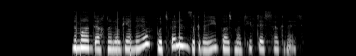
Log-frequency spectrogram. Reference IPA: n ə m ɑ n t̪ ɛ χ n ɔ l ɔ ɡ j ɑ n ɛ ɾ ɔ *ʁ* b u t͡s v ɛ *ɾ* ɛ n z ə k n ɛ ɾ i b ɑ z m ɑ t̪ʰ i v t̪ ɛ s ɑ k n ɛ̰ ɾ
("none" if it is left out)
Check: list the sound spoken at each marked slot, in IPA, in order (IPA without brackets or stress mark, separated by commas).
v, l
